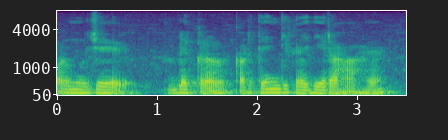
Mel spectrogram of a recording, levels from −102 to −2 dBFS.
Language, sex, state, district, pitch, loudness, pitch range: Hindi, male, Arunachal Pradesh, Papum Pare, 115 Hz, -18 LUFS, 110-125 Hz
